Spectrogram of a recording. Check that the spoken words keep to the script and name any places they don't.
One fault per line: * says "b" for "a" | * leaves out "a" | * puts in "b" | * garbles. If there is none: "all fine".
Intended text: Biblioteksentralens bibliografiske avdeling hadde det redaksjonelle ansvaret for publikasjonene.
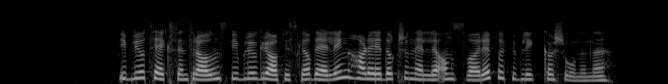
* says "har" for "hadde"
